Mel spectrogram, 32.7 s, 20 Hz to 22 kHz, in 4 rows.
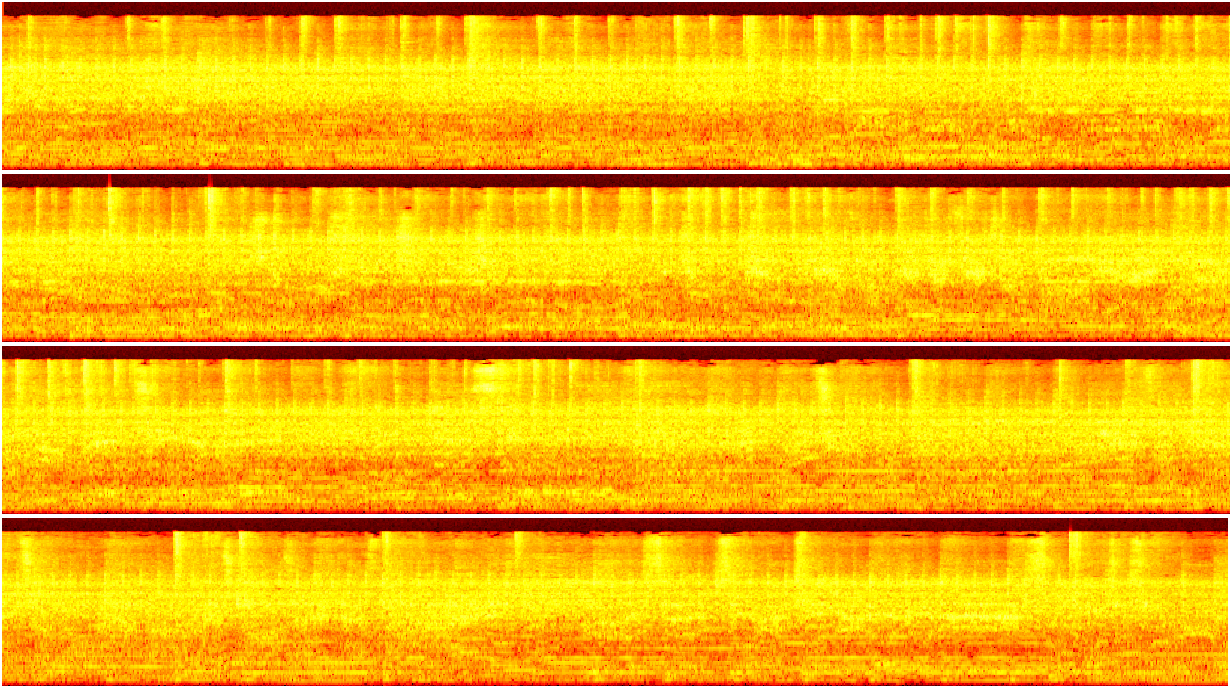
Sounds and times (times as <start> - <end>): Guitar: 0.0 - 32.7.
